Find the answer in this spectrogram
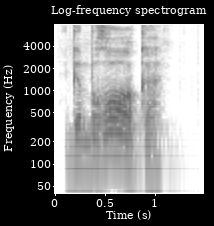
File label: "gebrooke", Kaevels Platt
